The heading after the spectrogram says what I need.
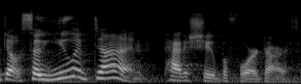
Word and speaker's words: pâte à choux: No, pâte à choux. Robbie's gonna spell it for you.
